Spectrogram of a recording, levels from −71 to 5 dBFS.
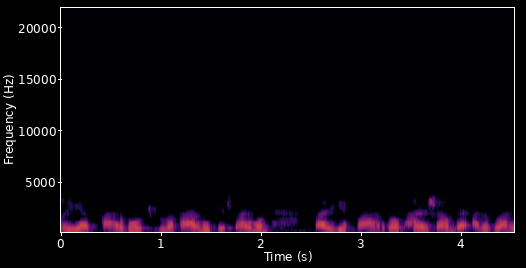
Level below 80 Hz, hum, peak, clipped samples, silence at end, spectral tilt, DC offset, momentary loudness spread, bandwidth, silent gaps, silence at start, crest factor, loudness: -66 dBFS; none; -22 dBFS; under 0.1%; 0 s; -7 dB/octave; under 0.1%; 4 LU; over 20 kHz; none; 0 s; 14 dB; -36 LUFS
